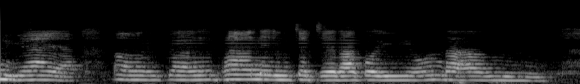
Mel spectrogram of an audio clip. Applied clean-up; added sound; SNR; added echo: neural separator model SepFormer DNS4.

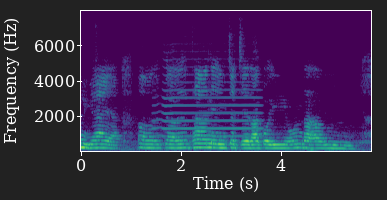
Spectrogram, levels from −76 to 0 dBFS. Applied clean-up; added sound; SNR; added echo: none; Trumpet; 18 dB; reverberation time 0.3 s.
